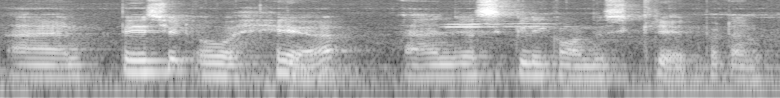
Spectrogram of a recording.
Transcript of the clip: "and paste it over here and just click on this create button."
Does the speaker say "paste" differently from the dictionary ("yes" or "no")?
yes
